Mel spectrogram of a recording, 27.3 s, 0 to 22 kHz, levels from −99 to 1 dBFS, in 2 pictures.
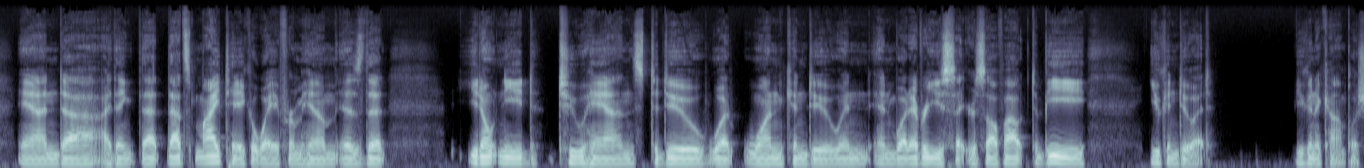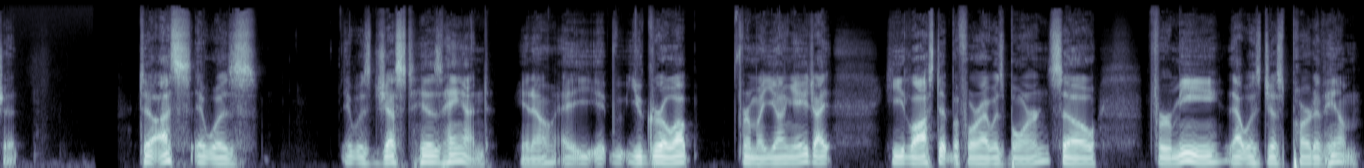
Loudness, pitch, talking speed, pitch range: -22 LUFS, 95 Hz, 170 wpm, 85-100 Hz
